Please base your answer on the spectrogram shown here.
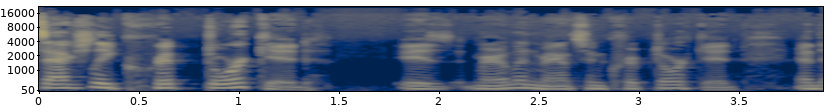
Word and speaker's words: Cryptorchid: kryptor kid Krypto I don't know how to pronounce that stroking out Derpy derp der uh it's it's actually cryptorchid is Marilyn Manson cryptorchid and then Marilyn Manson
